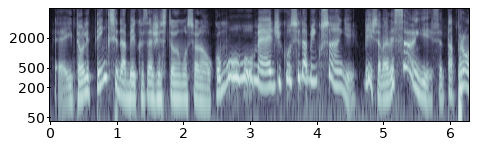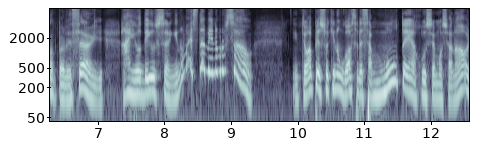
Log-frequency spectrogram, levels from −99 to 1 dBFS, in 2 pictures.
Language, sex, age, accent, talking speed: Portuguese, male, 20-39, Brazilian, 245 wpm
